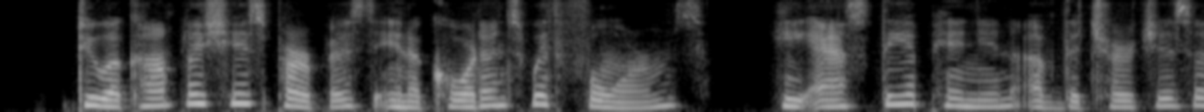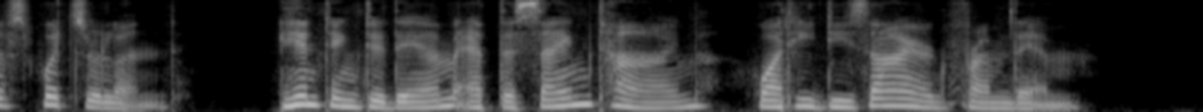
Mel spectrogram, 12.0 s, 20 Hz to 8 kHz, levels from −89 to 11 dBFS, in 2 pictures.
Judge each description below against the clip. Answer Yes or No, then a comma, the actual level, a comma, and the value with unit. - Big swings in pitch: No, average, 3.7 semitones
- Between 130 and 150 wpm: No, average, 170 wpm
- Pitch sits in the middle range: Yes, medium, 180 Hz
